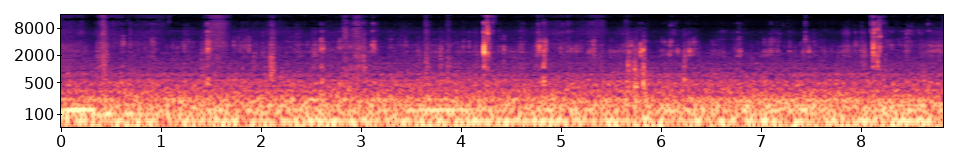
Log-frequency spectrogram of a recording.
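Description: A person chewing food, with scattered small crunches and mouth clicks over a steady low hum.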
